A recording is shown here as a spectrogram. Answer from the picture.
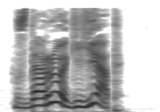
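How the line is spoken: Shouted from behind. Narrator (Russian): крикнули в спину

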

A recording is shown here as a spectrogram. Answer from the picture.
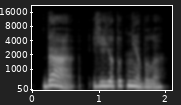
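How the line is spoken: Uncertain confirmation. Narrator (Russian): неуверенно подтвердил черный мужчина

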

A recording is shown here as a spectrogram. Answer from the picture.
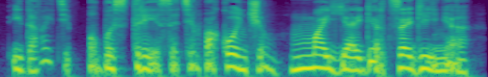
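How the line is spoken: Man hissing. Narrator (Russian): прошипел мужик

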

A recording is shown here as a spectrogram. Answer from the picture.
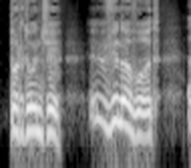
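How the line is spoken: Breathless exhale. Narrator (Russian): выдохнул он

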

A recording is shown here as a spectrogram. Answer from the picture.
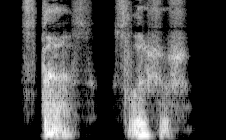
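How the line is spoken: Whisper into microphone. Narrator (Russian): прошептал он в микрофон

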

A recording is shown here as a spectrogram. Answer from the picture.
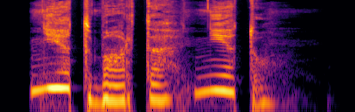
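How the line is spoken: Theatrical sigh. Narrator (Russian): картинно вздохнула хозяйка комнаты

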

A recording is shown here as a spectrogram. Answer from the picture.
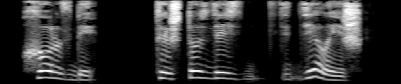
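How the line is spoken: Stammering question. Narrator (Russian): спрашиваю я, запинаясь

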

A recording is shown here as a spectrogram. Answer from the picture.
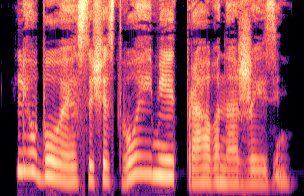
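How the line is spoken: Thoughtful drawl. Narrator (Russian): задумчиво протянула я

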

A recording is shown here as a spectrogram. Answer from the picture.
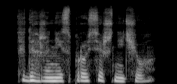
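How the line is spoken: Choked breathy exhale. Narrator (Russian): Выдохнула я, чувствуя ком в горле

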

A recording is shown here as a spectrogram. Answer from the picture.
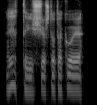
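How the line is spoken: Muttering under breath. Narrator (Russian): пробормотал себе под нос Сергей

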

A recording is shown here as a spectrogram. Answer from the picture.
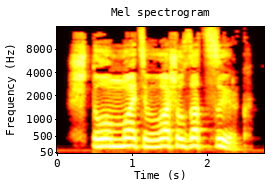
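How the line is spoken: Menacing voice. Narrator (Russian): Голос звучал грозно

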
